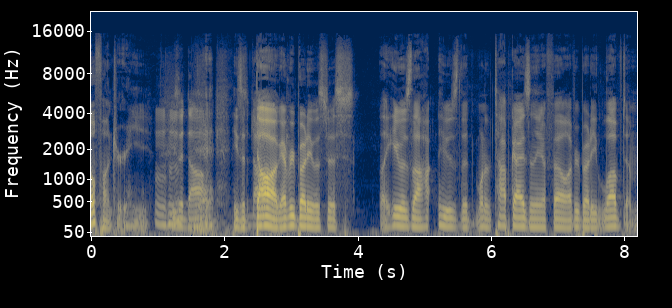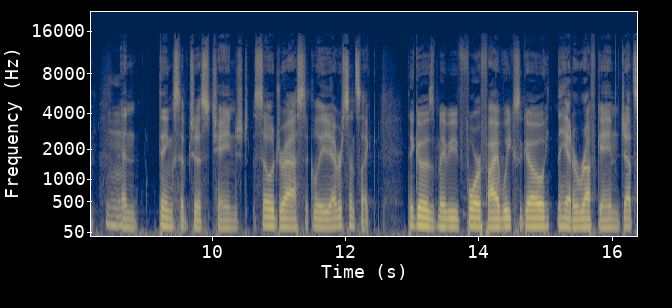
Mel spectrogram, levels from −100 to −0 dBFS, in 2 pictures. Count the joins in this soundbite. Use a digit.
0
